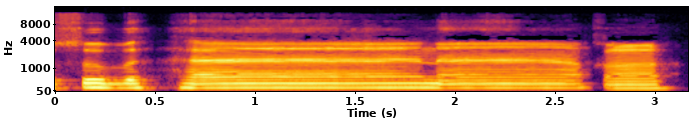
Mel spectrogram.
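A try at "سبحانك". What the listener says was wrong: না টান হলো কেন না টান দিলেন কেন সুবহানা বললেন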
